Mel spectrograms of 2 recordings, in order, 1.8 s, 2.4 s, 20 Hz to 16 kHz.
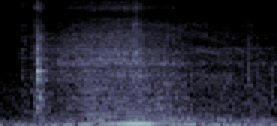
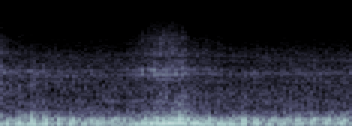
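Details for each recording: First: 1974 C10 truck with a used replacement starter fitted in the driveway: a brief electric whir winds up and dies with no cranking, because the starter spins but its pinion doesn't kick out to engage the flywheel. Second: 1974 Chevrolet C10 V8 running after driveway starter replacement: deep, even rumble swells cleanly as the throttle is blipped and settles back, no knocks or misses; healthy.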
